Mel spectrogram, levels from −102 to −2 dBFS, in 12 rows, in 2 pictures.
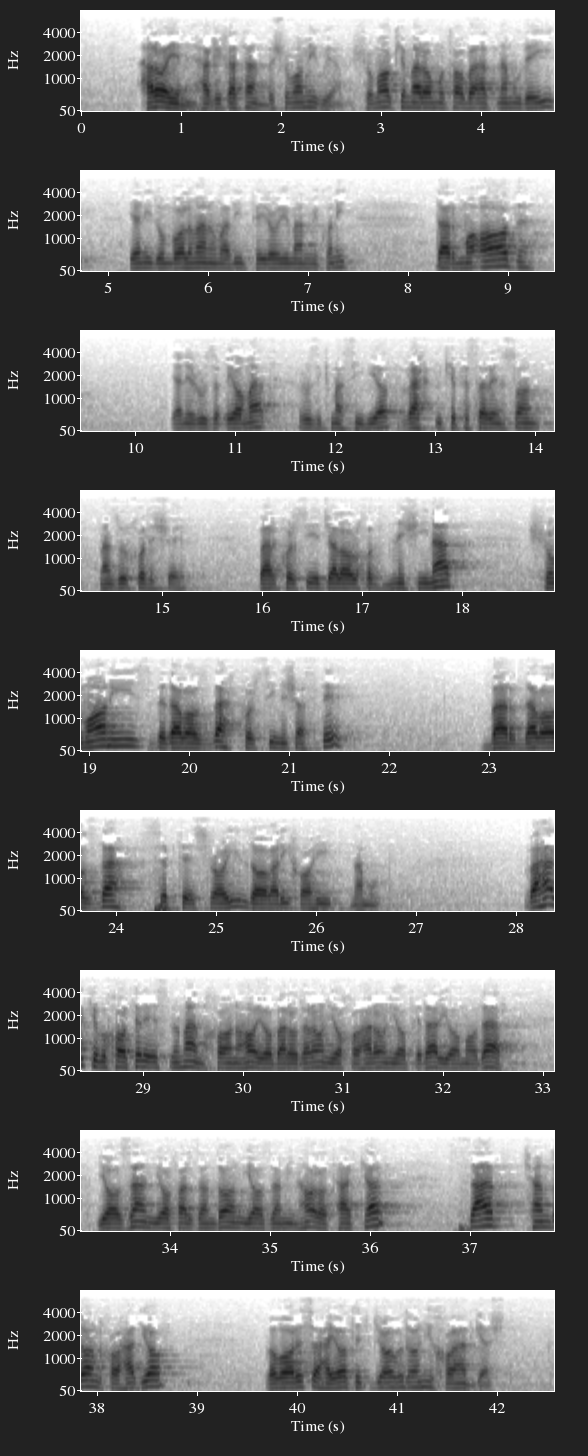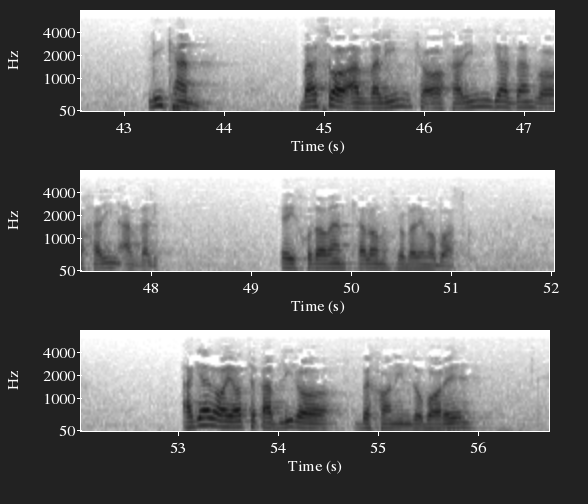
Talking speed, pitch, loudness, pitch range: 115 wpm, 140 Hz, -24 LUFS, 130-155 Hz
